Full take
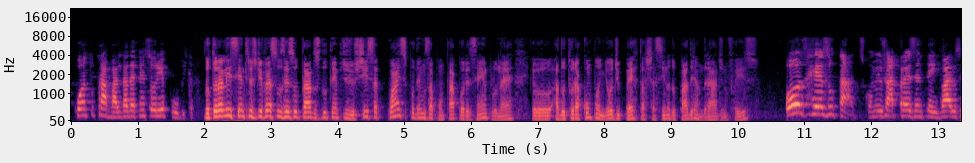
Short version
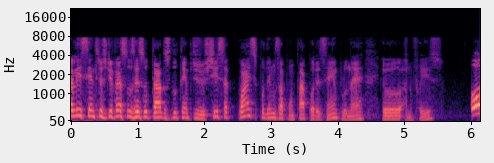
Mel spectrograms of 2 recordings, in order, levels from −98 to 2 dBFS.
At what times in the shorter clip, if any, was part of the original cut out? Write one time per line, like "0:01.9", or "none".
0:05.0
